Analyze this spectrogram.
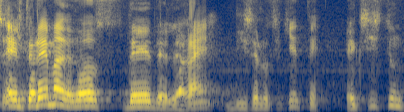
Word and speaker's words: Leray: Bueno, ahora vámonos con Monsieur Leray. Se pronuncia Leray en francés.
